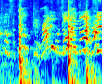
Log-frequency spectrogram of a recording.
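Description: Children's voices with three heavy thuds, footsteps on a hollow wooden stage floor: about half a second in, and twice close together a little past the middle.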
